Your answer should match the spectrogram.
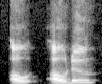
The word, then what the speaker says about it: Udu: I think you pronounced it Odu. Udu. Udu is how you pronounce it. We're going to go back to that Udu comment and everything.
